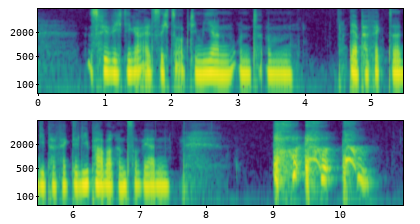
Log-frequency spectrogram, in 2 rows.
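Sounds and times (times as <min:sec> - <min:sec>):
speech: 0:00.8 - 0:03.9, 0:04.6 - 0:08.0, 0:09.0 - 0:10.5
coughing fit from a person with pollen allergy: 0:09.0 - 0:10.6.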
